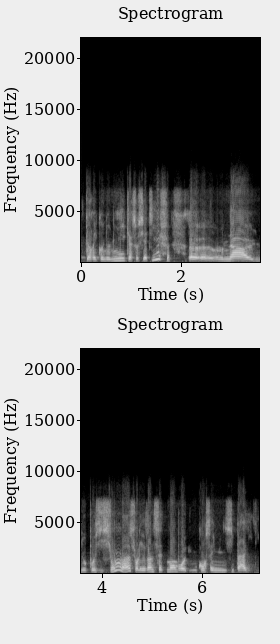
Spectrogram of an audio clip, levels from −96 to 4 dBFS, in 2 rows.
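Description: No technical faults can be heard anywhere here.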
